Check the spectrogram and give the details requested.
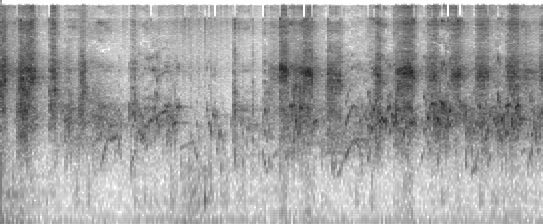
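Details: Budgerigar kept as a pet, producing rapid warbled chirps and sharp squeaky notes that run almost without break, some notes sweeping up and down.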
